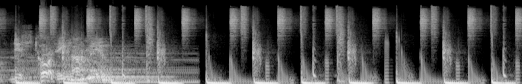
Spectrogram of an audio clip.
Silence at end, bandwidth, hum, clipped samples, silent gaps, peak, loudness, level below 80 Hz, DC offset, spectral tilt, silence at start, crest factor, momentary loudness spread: 0 s; 17 kHz; none; 0.6%; none; 0 dBFS; -10 LUFS; -10 dBFS; under 0.1%; -4.5 dB/octave; 0 s; 8 dB; 6 LU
